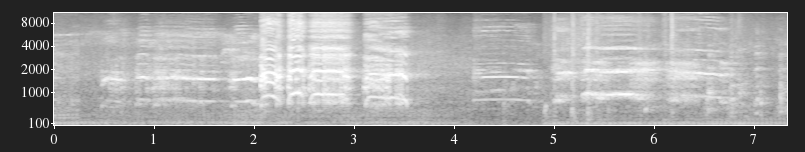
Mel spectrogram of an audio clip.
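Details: Cockerels crowing, Vietnamese and American Sil roosters: a distant crow is followed by a loud, strident crow in several syllables, then another crow further off, over a constant low rumble.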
